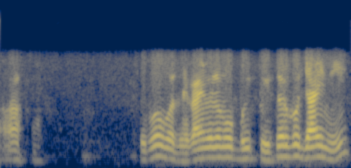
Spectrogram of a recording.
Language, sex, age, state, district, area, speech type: Odia, male, 45-60, Odisha, Malkangiri, urban, conversation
